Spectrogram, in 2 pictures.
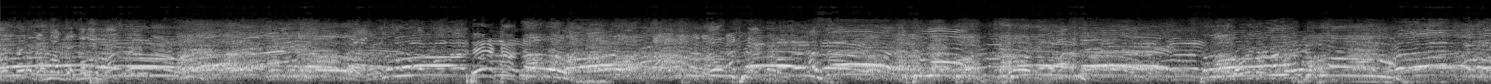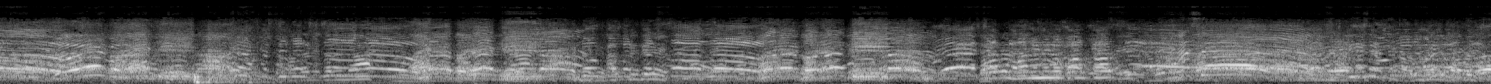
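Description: A large crowd of men chants and talks loudly outdoors.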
